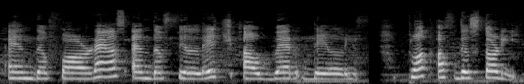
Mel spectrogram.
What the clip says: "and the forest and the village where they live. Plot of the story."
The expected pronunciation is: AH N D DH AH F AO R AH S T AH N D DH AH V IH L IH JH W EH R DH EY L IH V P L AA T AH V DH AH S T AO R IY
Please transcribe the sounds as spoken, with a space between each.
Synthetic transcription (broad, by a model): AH N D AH F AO R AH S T AH N D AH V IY L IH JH W EH R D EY L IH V P L AA T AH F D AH S T AO R IY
